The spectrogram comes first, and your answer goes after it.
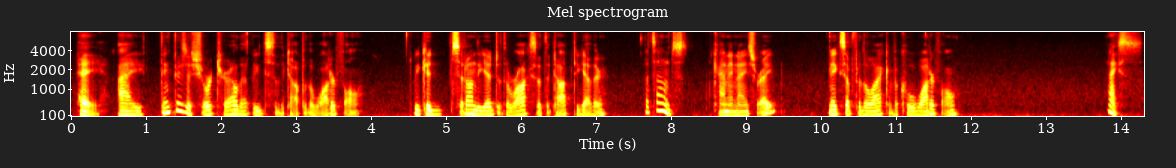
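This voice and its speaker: A man playing a gentle, affectionate dragon boyfriend in an intimate ASMR roleplay, speaking softly and earnestly with some hesitant rambling. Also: mid-range voice. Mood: relieved, warm. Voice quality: soft, husky, slightly gravelly, breathy.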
